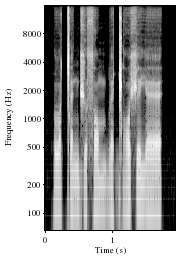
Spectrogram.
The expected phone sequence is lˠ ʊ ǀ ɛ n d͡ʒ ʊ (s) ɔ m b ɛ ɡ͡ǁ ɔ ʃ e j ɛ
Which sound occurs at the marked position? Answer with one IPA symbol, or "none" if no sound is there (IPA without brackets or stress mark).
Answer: s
